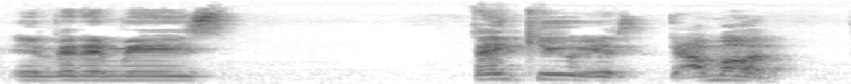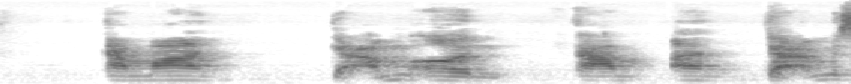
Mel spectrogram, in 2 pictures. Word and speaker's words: cảm ơn: Okay, in Vietnamese, thank you is cảm ơn. Cảm ơn. Cảm ơn. Cảm ơn. Cảm is like with the question mark on top, like cảm and then Cảm.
